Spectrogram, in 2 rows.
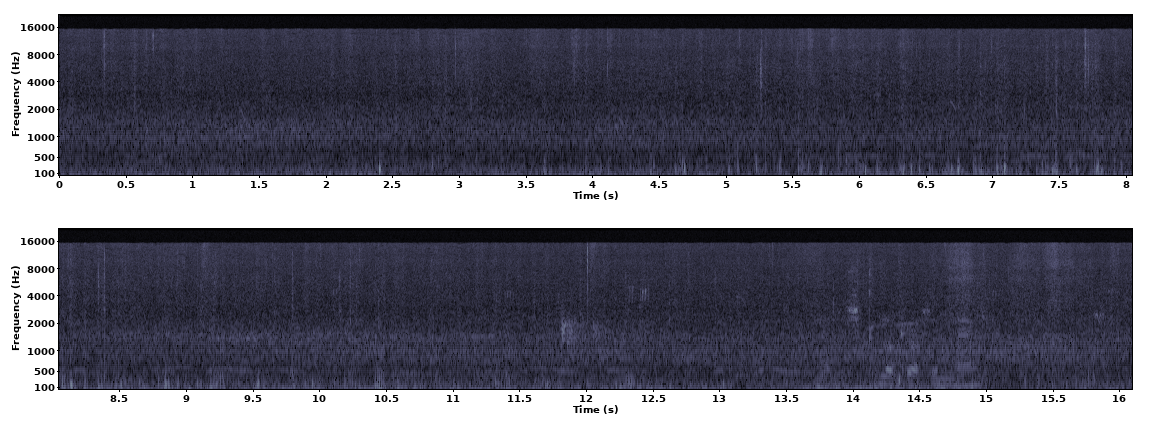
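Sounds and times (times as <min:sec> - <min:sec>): horses trotting over grass: 0:00.0 - 0:16.0.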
